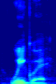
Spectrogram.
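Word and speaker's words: Nwigwe: And how do you pronounce Toby's last name? Wigwe. Weegwe?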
